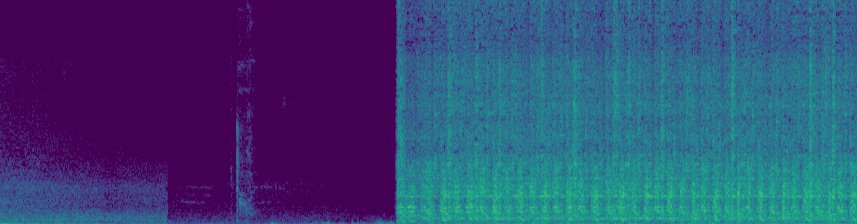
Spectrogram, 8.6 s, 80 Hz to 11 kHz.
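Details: 2010 Audi A4 2.0 TDI diesel after high-pressure fuel pump replacement and fuel system priming: quiet spell, then steady even cranking that never catches; cranks but won't fire. Owner suspects clogged fuel filter starving the pump, or a damaged new pump; not confirmed.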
